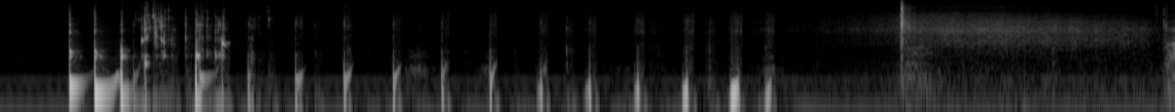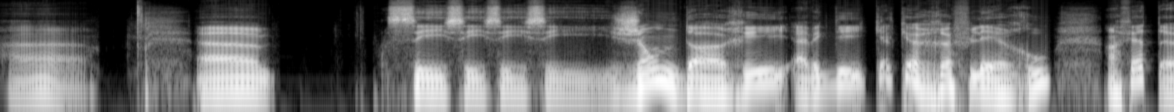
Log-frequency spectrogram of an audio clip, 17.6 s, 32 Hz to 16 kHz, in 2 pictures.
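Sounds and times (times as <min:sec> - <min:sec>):
pale ale poured from a bottle into a glass: 0:00.5 - 0:01.8
pale ale fizzing in a glass: 0:00.9 - 0:01.7
speech: 0:10.3 - 0:10.9, 0:11.9 - 0:17.6.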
